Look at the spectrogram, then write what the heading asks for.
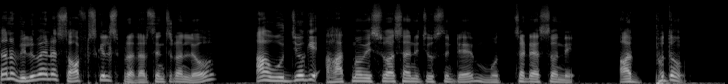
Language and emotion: Telugu, happy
